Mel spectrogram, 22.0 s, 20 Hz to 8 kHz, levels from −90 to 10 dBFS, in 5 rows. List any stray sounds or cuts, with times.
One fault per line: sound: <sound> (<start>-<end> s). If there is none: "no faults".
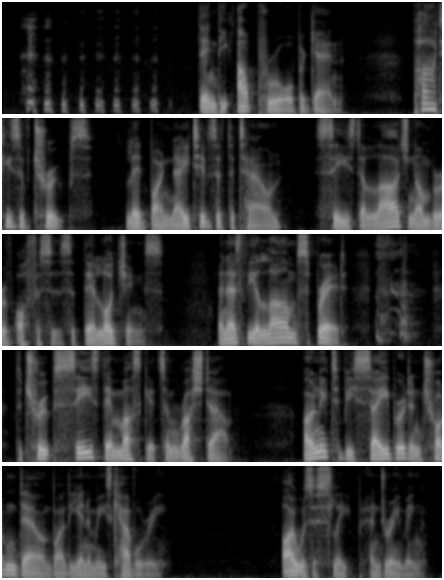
sound: laugh (0.2-1.7 s)
sound: sneeze (12.5-13.1 s)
